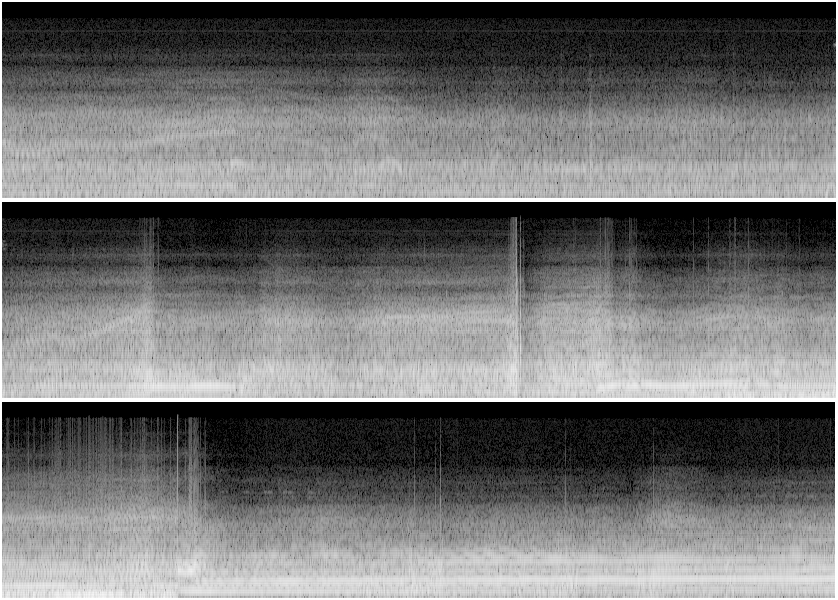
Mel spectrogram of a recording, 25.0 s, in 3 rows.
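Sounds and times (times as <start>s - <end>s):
motorcycle engine accelerating: 0.0s - 25.0s
wind rush on microphone: 20.1s - 24.4s.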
